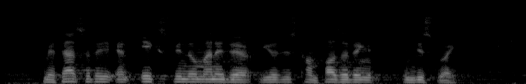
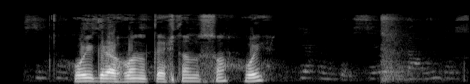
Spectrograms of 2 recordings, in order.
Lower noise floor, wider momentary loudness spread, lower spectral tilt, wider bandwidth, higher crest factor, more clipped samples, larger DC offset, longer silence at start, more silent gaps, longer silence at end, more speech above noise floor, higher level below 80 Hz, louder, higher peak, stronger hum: first, -69 dBFS vs -48 dBFS; second, 9 LU vs 23 LU; first, -7.5 dB/octave vs -6 dB/octave; first, 14 kHz vs 11.5 kHz; about the same, 16 dB vs 18 dB; neither; neither; second, 0.45 s vs 0.75 s; neither; about the same, 0.7 s vs 0.75 s; second, 29 dB vs 33 dB; about the same, -68 dBFS vs -64 dBFS; second, -41 LUFS vs -16 LUFS; second, -24 dBFS vs 0 dBFS; neither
